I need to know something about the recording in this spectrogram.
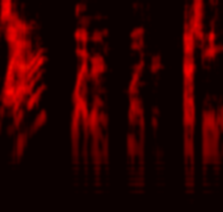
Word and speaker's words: wyvern: pronounce it Wyvern? like wyvern. What's the other one? Wavern? I don't know. Wyvern.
